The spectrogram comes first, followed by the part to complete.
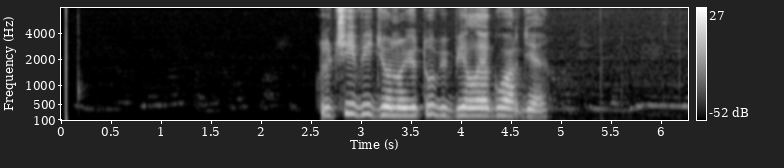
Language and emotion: Russian, neutral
